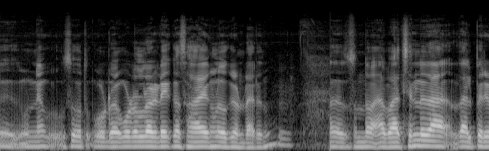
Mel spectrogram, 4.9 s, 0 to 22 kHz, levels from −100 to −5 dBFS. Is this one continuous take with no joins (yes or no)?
no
